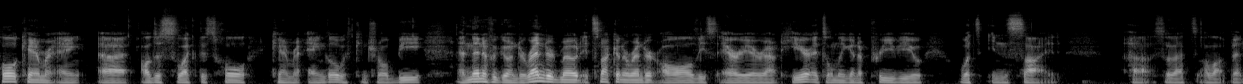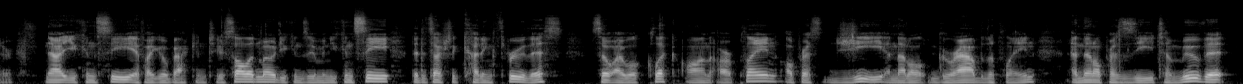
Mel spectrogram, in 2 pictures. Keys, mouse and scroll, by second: 1.7-3.9 drag, 3.9 ctrl+b, 5.2 z, 14.5 click, 14.9-15.2 shift+middle drag, 15.2 scroll up 6, 15.7 shift+middle click, 16.1-17.1 scroll up 1, 18.0 scroll down 3, 18.8 right click, 19.4 scroll up 2, 19.5 scroll down 2, 20.7 g.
